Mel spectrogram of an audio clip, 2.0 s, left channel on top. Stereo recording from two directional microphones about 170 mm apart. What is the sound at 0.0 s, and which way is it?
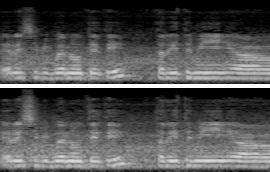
Speech, 25° left (ahead or behind).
